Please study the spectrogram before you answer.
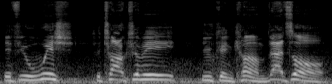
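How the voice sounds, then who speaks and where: A man's voice: sits high, expressive, unhurried, noisy background, voice pushed up. A man voicing a stern, suspicious ship's captain in an audiobook, giving curt, formal, scornful commands. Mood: stern warning. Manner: barked orders, curt and formal. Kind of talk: audiobook character voice.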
